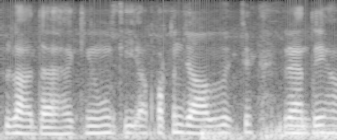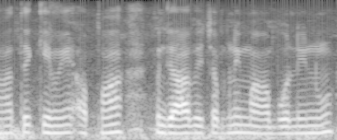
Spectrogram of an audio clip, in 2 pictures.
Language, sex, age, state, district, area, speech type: Punjabi, male, 30-45, Punjab, Amritsar, urban, spontaneous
